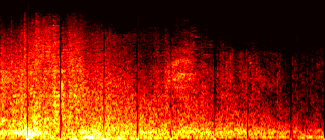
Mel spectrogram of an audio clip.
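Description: Fire roars.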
